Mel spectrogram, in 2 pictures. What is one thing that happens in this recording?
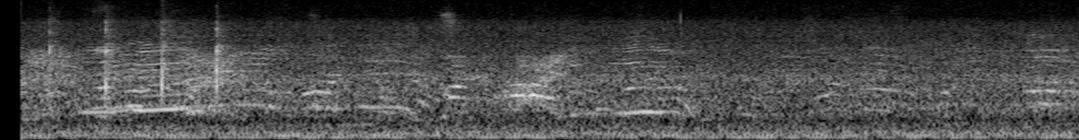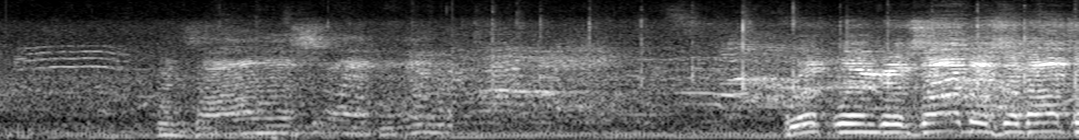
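Spectators shout and cheer nearby outdoors.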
